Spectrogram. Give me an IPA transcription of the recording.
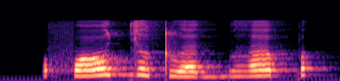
f ɔ ɟ ə tʷ ɜ ɡ bʱ ɐ p

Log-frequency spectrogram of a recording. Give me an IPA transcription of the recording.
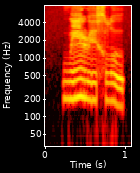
w ẽ ɭ ʏː x lˠ u

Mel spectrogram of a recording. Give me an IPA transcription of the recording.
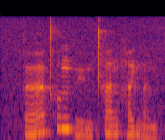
k œː˨˥ kʰ ʊ˥ ŋ p yː˨˩ m t̪ʰ ɐ˧ n h ɐ˥ j n̪ ɐ˨˩ n

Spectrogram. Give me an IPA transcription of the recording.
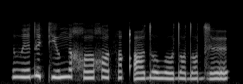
β ɪ d ɪ tʲ u ŋ ɪ χ o χ ɔ θ ɪ qʼ o d o w o d ɔ d ɔ d͡z ø

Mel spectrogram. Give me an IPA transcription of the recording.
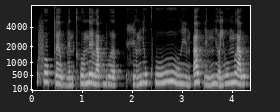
f oː˥˨ p̚ t̪ ɛː˧˩ w b e˩˧ n kʰ o˧˥ n e˥˨ l a˧˥ p̚ b u˧˩ ə̯ | h i˩˧ ə̯ ŋ i˧˥ w kʰ uː˧˥ ʋ uː˥˨ ʋ iː˧˩ m ʔ a˥˨ w k i˩˧ n ŋ i˧˩ ə̯ j uː˧˥ ŋ l a˧ w

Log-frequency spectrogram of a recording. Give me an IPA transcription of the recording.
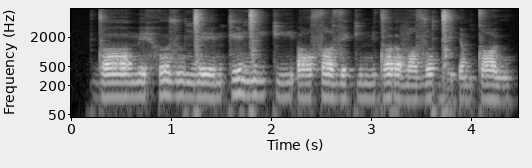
d ɒː m e h o z u ŋ͡ǀ eː m k e ŋ͡ǀ iː k iː ʔ ɒː sˤ i z e k i m i d ɒ ɾ ɒ v æ zˤ u ɡ͡ǀ e ʔ e m tˤ u

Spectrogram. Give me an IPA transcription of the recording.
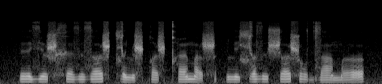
e zʲ ɨː ʂ x ɛ z ɨ z ɐː ʂ t͡ɕ ɐ lʲ ɘ ʂ q ɘː ʂ qʰ e m a ʂ | lʲ ɛ ɕ ɐ z ɨ ʃ ɐ ʂ o d͡z a m ɐː

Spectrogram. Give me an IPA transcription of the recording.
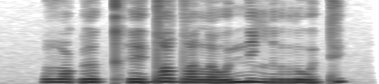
ðˤ o ɡ ə kʰ ɪ dʲ u dˤ ə l o nʲ ə ʎ r u tʲ

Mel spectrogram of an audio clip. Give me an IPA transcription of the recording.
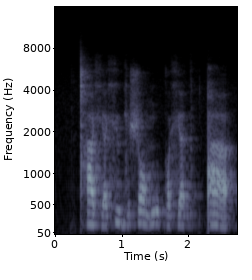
ǀʰ a xʲ a xʲ ɯ ɡʲ ø ʃ ɔ ŋ u ɡ ɔ xʲ a d | ǃ a

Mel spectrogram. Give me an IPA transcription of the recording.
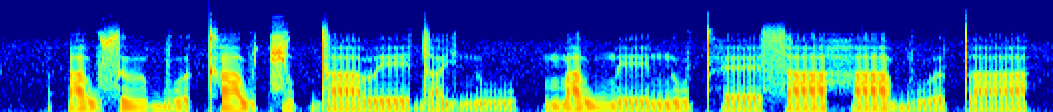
ʔ a˧ w s ɯː˧˥ b u˧˩ ə̯ kʰ a˥˨ w t͡ɕ u˥˨ p̚ d aː˧˩ ʋ eː˧ d a˩ j n u˩˧ | m a˧˥ w m eː˩˧ n u˧˥ t̪ʰ ɛː˩ s aː˧˥ h aː˧˥ b u˩˧ ə̯ t̪ a˩˧

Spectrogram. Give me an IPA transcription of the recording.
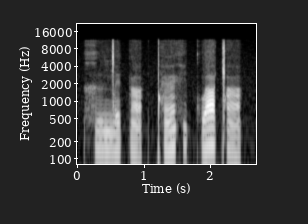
x ɨ ŋ͡ǀ e k ã | ǃʰ ɛ̃ x i kʷʰ a ǁ ã

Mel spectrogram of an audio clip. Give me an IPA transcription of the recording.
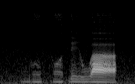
b o̤ p ɔ̤ ɗ i w a

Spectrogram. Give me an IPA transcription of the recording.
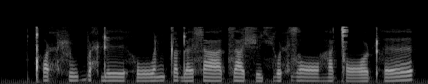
ǃʰ ɔ ħ ɬ u b ə ħ ɖ eː h oː ɲ tˤ ɛ ɖ ɛ ɬ aː t͡s a ʃ e ç u ħ z ɔː ɦ a ǀ ɔː ʈʰ ɛ

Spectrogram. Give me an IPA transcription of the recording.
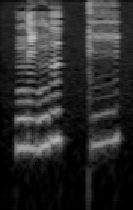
n i ŋ ɨ kː i̤

